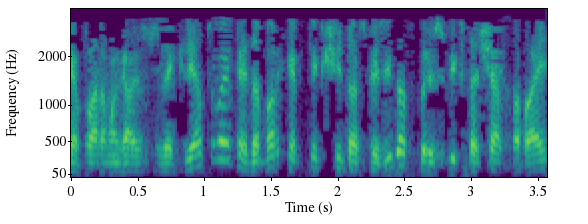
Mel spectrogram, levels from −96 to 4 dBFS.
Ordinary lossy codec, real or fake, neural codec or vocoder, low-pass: MP3, 16 kbps; fake; codec, 24 kHz, 6 kbps, HILCodec; 3.6 kHz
